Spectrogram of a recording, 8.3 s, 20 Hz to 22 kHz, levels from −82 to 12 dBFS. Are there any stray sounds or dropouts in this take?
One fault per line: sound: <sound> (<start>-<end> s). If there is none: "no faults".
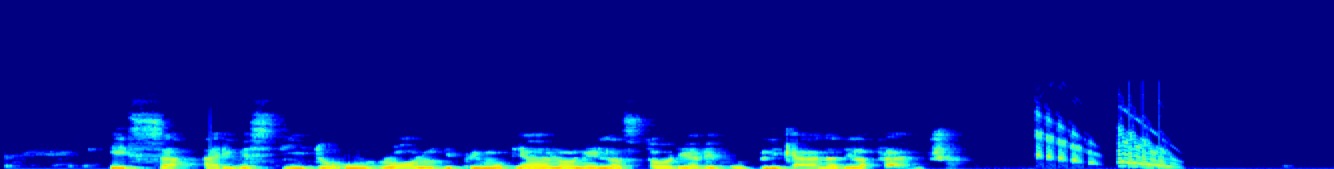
sound: chirp (6.5-7.4 s)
